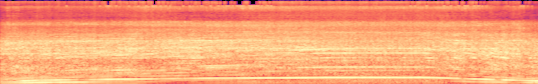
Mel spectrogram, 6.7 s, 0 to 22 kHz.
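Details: Yamaha R15 motorcycle after replacing the regulator, charging reads 14 V: engine revs up smoothly, holds a steady high note, then drops back cleanly without stuttering.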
